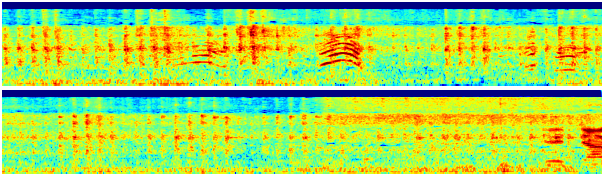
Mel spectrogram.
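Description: Combine harvester and tractor diesel engines running with a fast, even clatter, with a couple of short high voice calls about a second in. Near the end a hiss joins as the combine's unloading auger starts pouring threshed wheat into the tractor trolley.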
